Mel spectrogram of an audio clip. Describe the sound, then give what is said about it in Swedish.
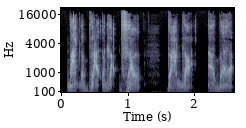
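A voice imitates a crackly baby monitor speaker, making several short, garbled, buzzy bursts of mock speech separated by brief pauses, fairly loud. “Det är liksom sprakar och hejvilt och som liksom röst typ.”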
